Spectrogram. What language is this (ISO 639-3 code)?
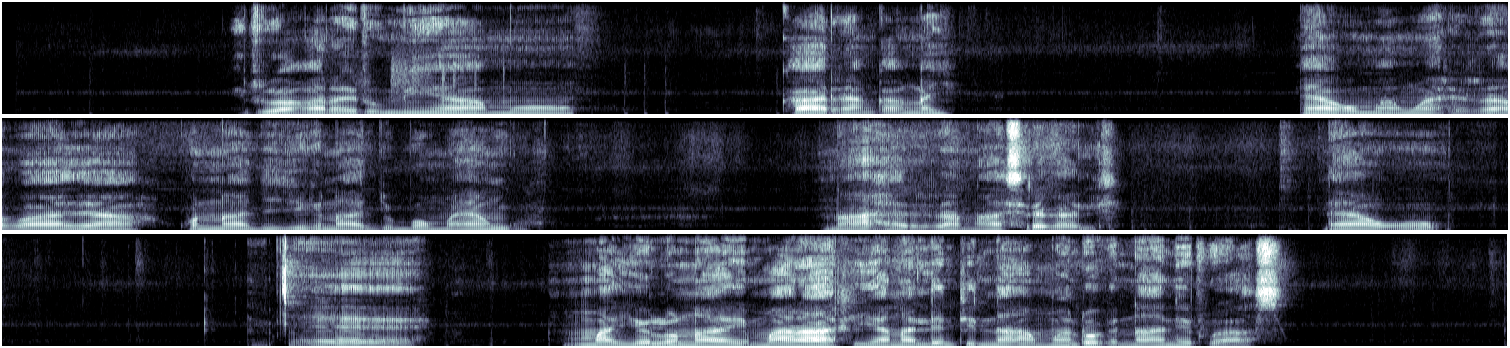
mas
